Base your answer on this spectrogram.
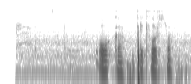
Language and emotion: Russian, neutral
